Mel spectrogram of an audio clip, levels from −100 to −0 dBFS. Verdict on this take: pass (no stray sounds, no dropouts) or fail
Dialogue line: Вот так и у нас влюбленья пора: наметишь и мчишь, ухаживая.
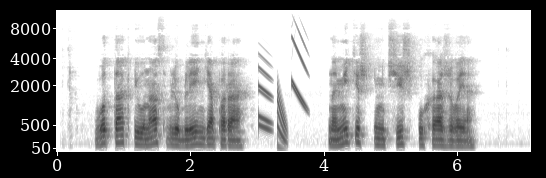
fail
